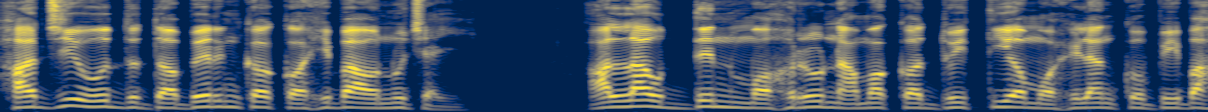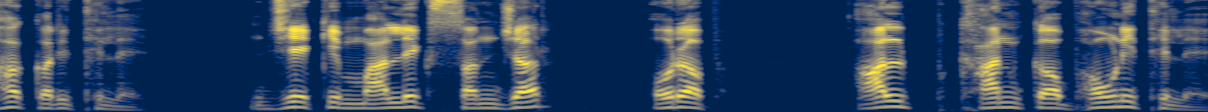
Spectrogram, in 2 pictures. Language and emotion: Odia, neutral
